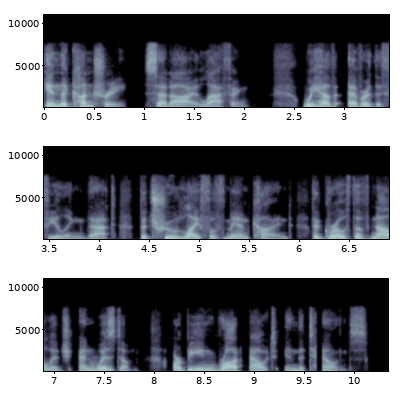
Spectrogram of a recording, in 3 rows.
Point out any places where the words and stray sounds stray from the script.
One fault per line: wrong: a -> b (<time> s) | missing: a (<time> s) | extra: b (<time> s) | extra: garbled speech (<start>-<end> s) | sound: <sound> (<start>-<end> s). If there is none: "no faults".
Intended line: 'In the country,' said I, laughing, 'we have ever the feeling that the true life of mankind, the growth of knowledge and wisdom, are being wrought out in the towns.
sound: dropout (9.6-9.7 s)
